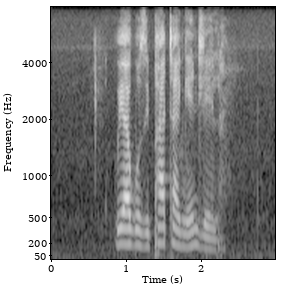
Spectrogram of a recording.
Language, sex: Xhosa, female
